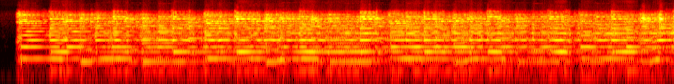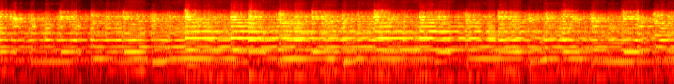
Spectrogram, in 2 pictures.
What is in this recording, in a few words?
Dover Ambient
